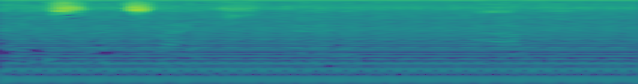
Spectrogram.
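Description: Steady electrical buzz: a low hum with a dense stack of overtones, unchanging throughout, with two brief faint hisses in the first half-second.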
